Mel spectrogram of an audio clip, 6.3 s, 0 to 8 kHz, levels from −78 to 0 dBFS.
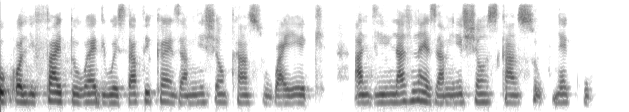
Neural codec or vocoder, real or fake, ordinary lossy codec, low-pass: codec, 24 kHz, 3 kbps, HILCodec; fake; none; 7.2 kHz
